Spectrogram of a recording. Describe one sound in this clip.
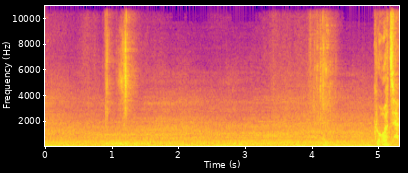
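A key jingles as it is picked up.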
